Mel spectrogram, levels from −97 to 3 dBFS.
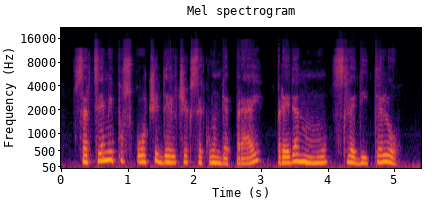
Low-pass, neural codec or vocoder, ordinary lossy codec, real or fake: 19.8 kHz; vocoder, 44.1 kHz, 128 mel bands every 512 samples, BigVGAN v2; Opus, 16 kbps; fake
